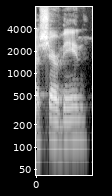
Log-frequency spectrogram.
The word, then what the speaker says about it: Chervin: me a message there Sherine 333 so my my name is pronounced Sherin okay and uh my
